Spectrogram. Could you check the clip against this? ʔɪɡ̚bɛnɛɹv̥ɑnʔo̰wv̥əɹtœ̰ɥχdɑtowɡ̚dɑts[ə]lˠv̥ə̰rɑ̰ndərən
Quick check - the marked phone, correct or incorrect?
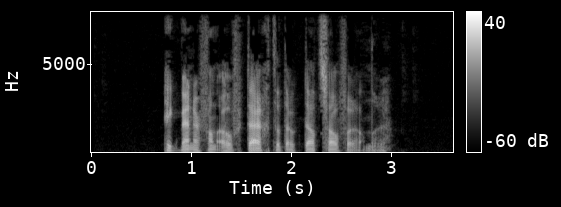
incorrect: ɑ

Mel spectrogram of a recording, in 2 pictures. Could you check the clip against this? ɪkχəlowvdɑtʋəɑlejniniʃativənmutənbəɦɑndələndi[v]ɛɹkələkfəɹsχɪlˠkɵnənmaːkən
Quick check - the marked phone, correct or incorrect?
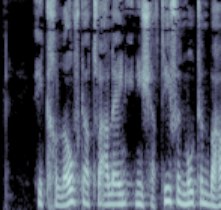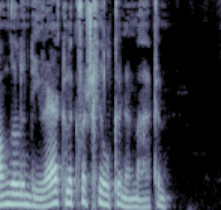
incorrect: ʋ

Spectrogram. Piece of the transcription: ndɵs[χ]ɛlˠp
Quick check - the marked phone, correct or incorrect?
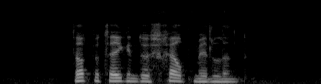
correct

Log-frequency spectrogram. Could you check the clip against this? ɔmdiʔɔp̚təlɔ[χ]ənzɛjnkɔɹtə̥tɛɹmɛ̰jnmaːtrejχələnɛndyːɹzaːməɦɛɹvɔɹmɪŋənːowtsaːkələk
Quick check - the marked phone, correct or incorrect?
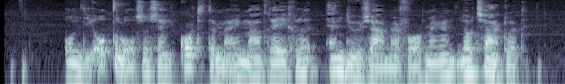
incorrect: s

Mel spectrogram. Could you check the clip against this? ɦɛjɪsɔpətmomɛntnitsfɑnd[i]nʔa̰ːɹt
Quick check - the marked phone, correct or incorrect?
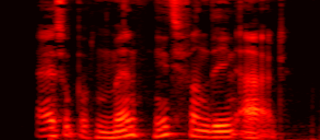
correct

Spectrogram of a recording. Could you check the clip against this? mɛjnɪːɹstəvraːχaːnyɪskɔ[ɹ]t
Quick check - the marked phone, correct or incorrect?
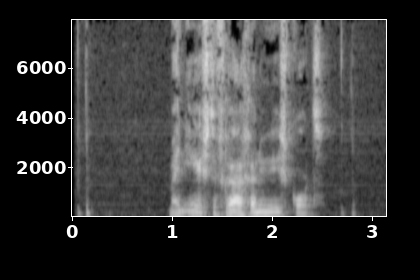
correct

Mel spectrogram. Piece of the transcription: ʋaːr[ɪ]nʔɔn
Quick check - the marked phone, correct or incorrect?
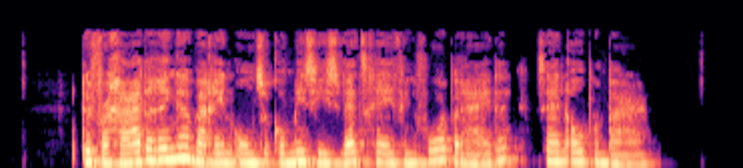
correct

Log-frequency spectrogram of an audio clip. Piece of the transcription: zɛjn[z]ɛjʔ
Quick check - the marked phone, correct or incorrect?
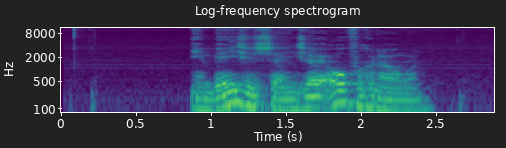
correct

